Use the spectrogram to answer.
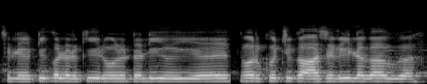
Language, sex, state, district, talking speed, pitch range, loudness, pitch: Hindi, male, Chhattisgarh, Balrampur, 180 wpm, 140-145 Hz, -19 LUFS, 140 Hz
